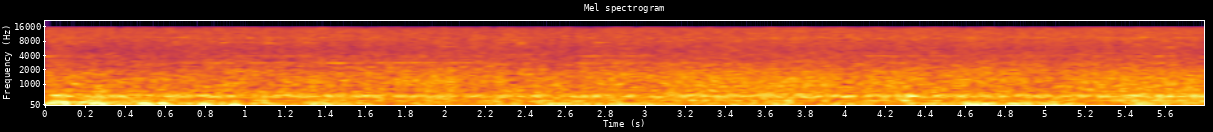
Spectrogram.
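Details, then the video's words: Bees in a swarm as it is being captured, a continuous monotone hum over a hissy background, with a few low knocks near the start and end. "Catching Bees start to finish bee swarm"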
